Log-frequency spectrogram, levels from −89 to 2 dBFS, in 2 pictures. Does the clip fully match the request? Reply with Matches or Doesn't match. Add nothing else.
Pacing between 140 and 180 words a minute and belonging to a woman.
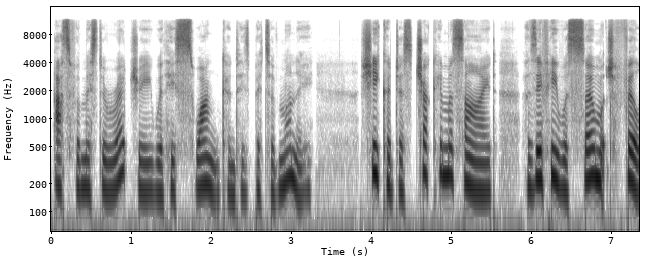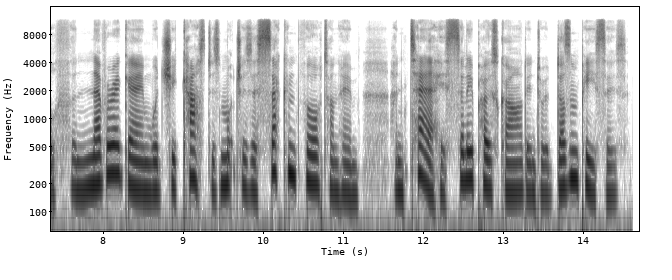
Doesn't match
